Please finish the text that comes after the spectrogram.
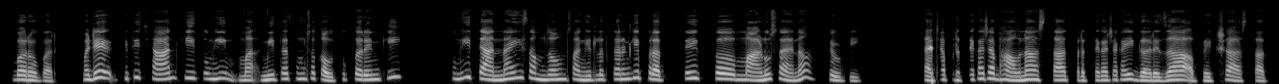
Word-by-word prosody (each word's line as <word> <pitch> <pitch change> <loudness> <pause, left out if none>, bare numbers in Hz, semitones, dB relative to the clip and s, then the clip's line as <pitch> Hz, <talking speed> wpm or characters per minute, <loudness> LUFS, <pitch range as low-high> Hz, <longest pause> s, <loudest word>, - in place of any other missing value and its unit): बरोबर 190 -6 +1 0.3
म्हणजे 280 +8 +4 0.2
किती 325 +5 -4
छान 250 +2 +1
की 300 -1 -1
तुम्ही 260 +1 0
म 195 0 -1
मी 210 +3 +2
तर 255 - +1
तुमचं 255 +1 -3
कौतुक 195 +2 -1
करेन 225 0 +2
की 335 +3 -2 0.5
तुम्ही 270 +7 -1
त्यांनाही 245 +4 +4
समजावून 230 -4 +2
सांगितलत 220 -1 0
कारण 245 +1 +1
की 310 - +1
प्रत्येक 265 +5 0 0.2
अ, 250 -2 +5
माणूस 215 +4 +2
आहे 210 -7 +1
ना 260 - 0 0.2
शेवटी. 175 -3 -3 0.6
त्याच्या 225 0 +3
प्रत्येकाच्या 235 +8 -1
भावना 215 0 +3
असतात, 200 -1 0
प्रत्येकाच्या 195 +2 -3
काही 230 +2 +1
गरजा, 185 +4 +3
अपेक्षा 175 +5 -2
असतात. 165 -1 -4
220 Hz, 160 wpm, -23 LUFS, 195-255 Hz, 0.6 s, अ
